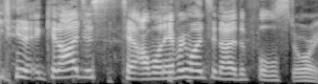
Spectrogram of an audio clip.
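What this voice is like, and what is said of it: Usual voice. Nothing is said of it.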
